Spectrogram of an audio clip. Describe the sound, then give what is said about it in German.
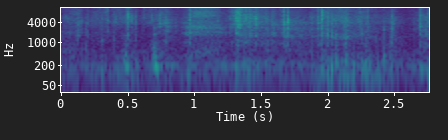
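Turquoise or petrol-coloured wrapping paper with a gold ribbon crinkles and rustles in irregular bursts as a gift-wrapped book, a little larger than a Pixi book, is unwrapped, with several sharper tearing crackles over about three seconds and no one speaking. “Das packe ich jetzt mal eben original und live aus.”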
